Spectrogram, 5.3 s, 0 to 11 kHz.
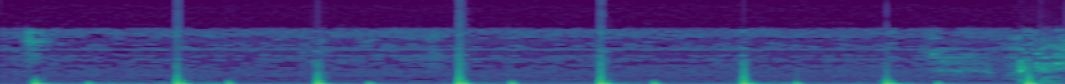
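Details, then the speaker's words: Electronic stethoscope at the apex (PMI) during cardiac exam, timed with radial pulse: steady lub-dub at about 85 a minute, louder first sound at the apex; normal first and second heart sounds. "your first heart sound and I can hear the second heart sound the first hot sound should have a louder quality in this apical [Music] position"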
